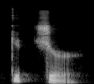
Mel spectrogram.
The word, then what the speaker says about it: get your: example get your stuff if I separate I can say get your stuff but because I have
